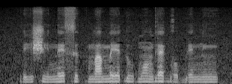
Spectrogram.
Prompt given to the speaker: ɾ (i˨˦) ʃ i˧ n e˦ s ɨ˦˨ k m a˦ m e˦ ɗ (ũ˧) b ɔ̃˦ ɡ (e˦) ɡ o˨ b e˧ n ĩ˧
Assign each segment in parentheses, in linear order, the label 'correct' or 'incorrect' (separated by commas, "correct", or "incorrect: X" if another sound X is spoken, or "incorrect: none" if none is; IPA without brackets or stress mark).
correct, incorrect: u˧, incorrect: ɛ˦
